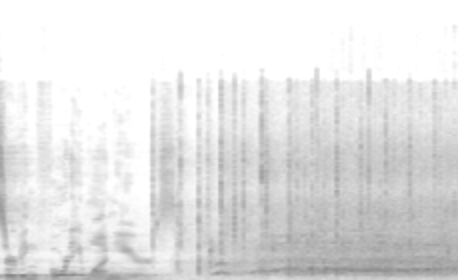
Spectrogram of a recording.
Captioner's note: applause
